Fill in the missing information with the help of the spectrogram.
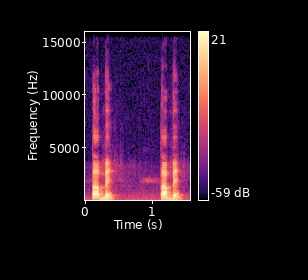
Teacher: তার মাখরাজ জিহ্বার আগা উপরে দুই দাঁতের গোড়ায়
